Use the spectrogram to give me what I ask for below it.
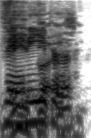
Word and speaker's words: Vannevar: sets a model for the form of research that would come after war due to, I've heard Vannevar and Vannevar. Let's just call them Vannevar. – Vannevar. – Rhymes with Beaver.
